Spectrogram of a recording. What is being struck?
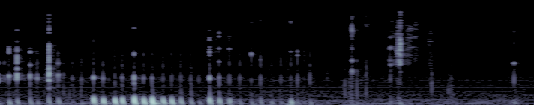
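Small plastic jar.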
